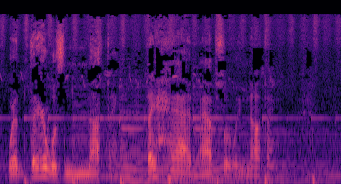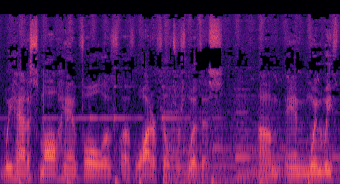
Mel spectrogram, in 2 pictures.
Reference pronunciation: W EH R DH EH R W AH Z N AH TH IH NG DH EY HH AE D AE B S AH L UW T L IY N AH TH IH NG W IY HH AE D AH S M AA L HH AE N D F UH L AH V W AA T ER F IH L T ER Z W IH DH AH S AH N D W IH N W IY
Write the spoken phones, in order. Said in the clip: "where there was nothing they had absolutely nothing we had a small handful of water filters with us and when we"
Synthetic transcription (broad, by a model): W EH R DH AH R W AH Z N AH TH IH NG DH EY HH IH D AE B S AH L UW T L IY N AH TH IH NG W IY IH D AH S M AA L HH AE N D F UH L AH V W AA T ER F IH L T ER Z W IH DH AH S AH N W IH N W IY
